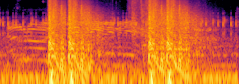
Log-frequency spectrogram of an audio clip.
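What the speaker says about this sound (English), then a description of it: "I fire off a volley, and then I die because I have to reload." A volley of gunfire in STALKER: Shadow of Chernobyl comes in two loud paired bursts, two close shots followed by a pause, then two more, each with a short echoing tail.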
